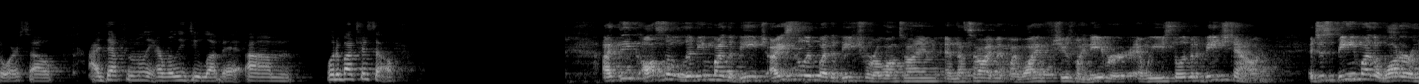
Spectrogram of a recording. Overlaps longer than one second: none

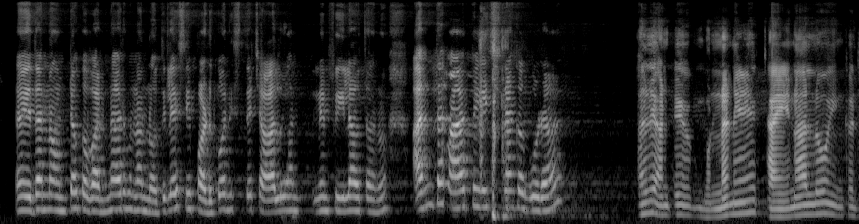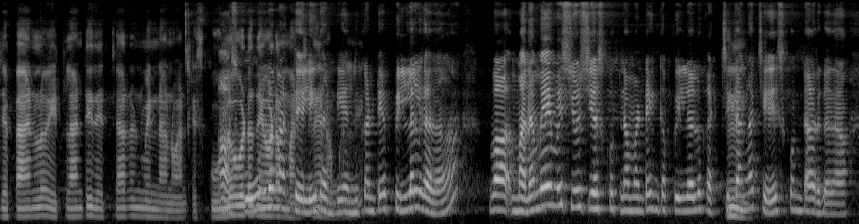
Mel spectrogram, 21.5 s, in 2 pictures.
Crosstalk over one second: present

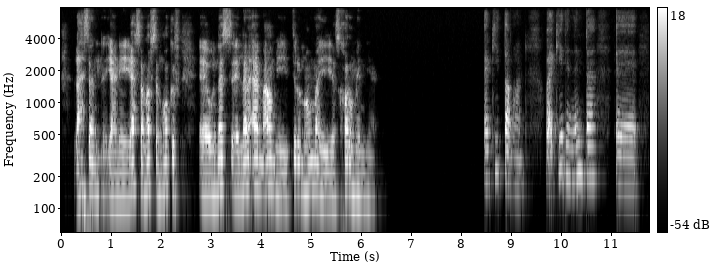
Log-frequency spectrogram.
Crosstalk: none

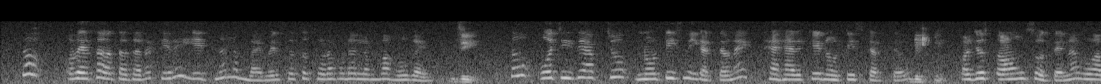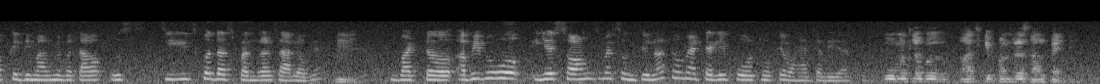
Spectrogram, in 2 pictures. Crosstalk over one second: none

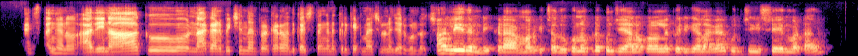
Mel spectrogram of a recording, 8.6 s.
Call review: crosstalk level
none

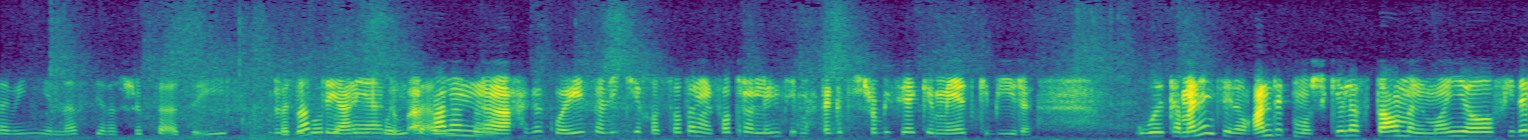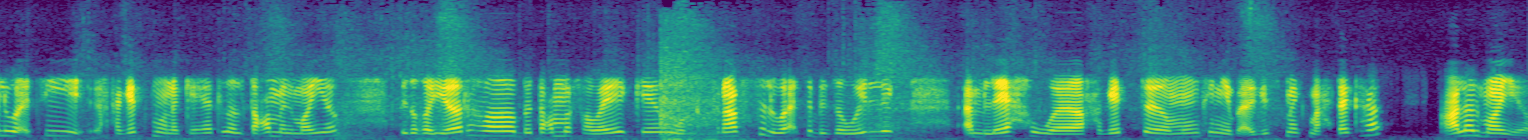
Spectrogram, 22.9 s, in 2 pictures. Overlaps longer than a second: present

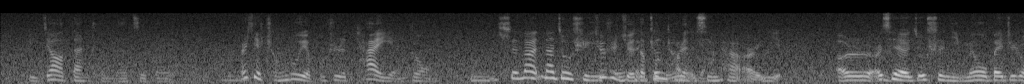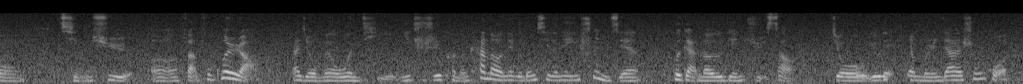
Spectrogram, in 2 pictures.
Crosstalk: present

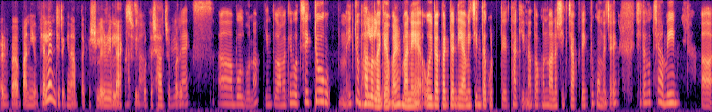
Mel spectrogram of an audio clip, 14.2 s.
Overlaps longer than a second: none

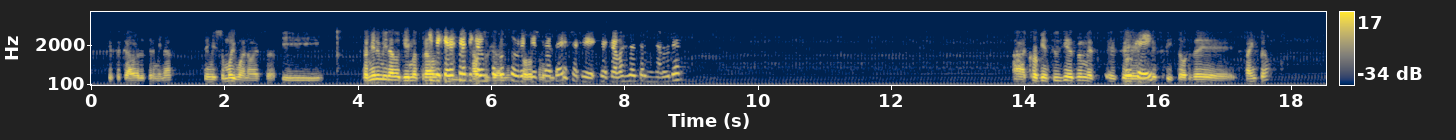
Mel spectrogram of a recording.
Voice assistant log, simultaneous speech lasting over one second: present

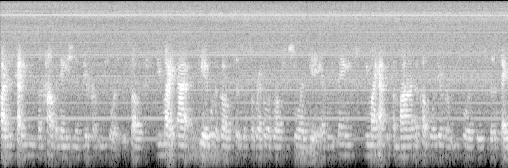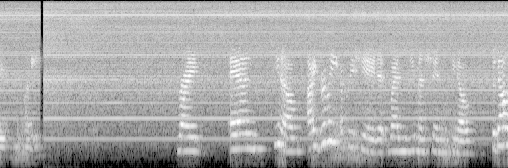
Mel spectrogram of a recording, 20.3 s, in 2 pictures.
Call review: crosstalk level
none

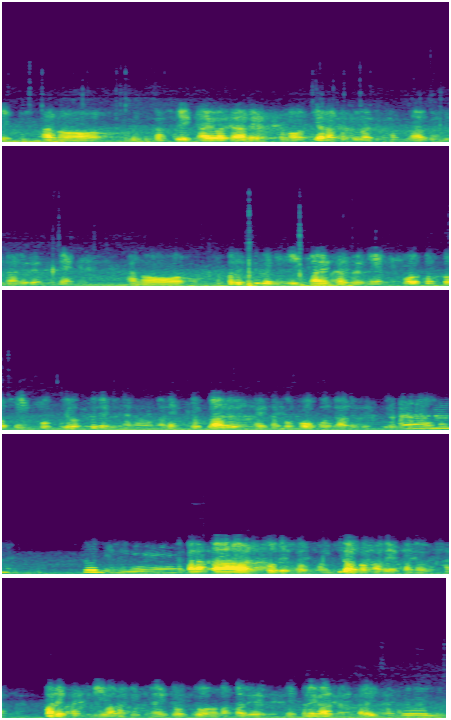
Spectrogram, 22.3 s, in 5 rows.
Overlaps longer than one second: none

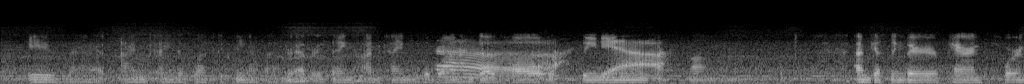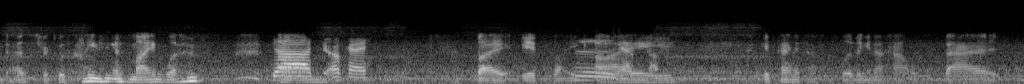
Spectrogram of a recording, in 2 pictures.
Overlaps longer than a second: present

